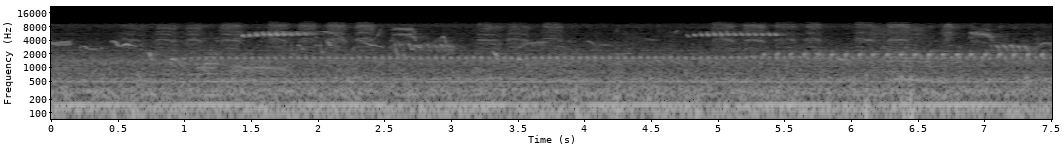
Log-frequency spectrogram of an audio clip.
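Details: A Crested Barbet heard on a morning safari drive at Djuma and Arathusa on 15 November 2014 gives a long, even trill, like a muffled alarm clock, over a vehicle engine's low rumble, with thin chirps from other birds.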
